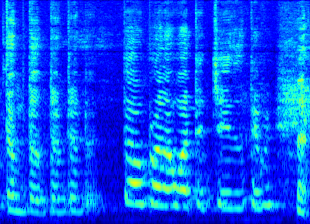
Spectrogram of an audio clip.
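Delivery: hammed-up frightened kid; panicked squeak. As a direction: squeak it out, cornered and lost. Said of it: "I'm going".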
